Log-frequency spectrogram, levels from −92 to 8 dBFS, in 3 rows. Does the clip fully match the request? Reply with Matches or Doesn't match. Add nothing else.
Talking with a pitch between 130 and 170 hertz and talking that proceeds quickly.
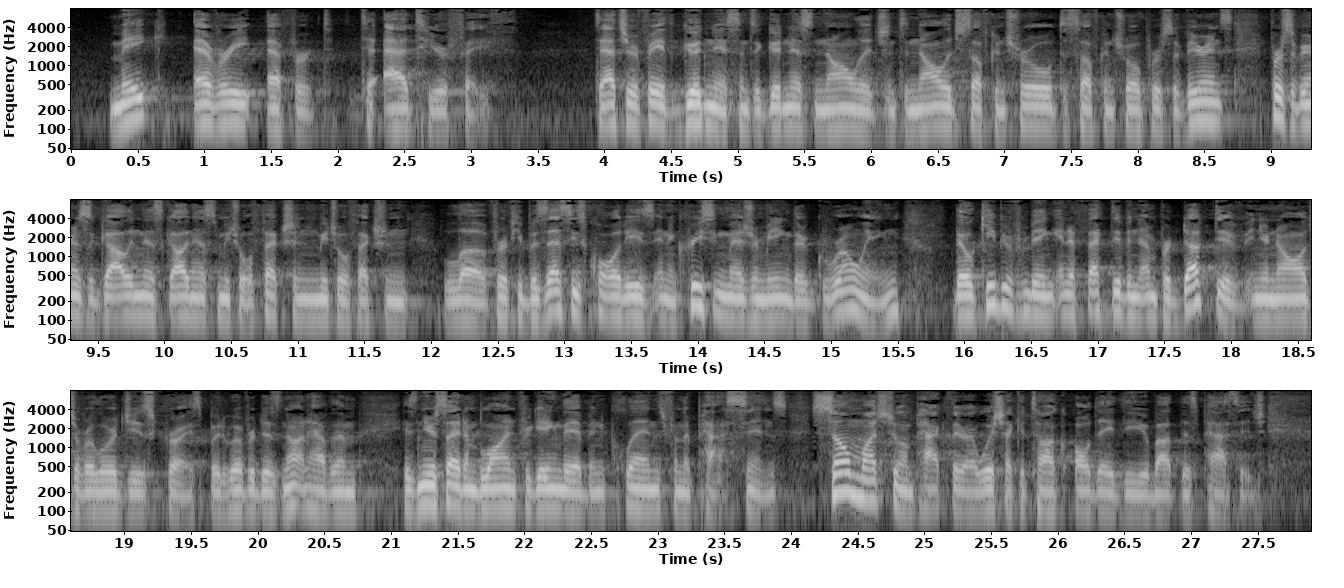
Doesn't match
